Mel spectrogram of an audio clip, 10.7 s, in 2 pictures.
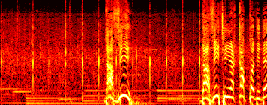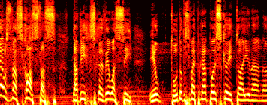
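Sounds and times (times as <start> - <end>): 
audience applause: 0.0 - 5.9
speech: 2.2 - 2.8, 4.0 - 10.6.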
